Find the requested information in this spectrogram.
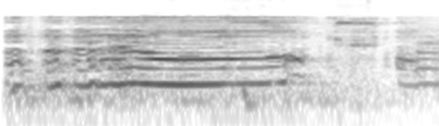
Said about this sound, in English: That's the sound of a donkey.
